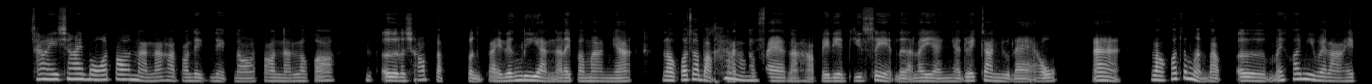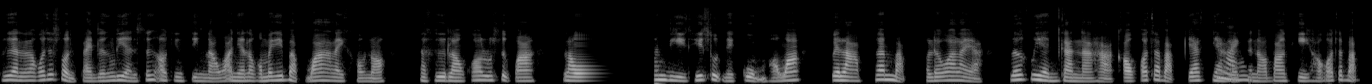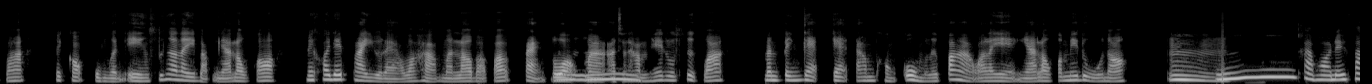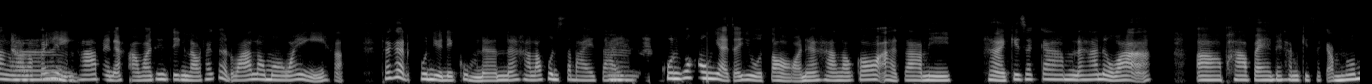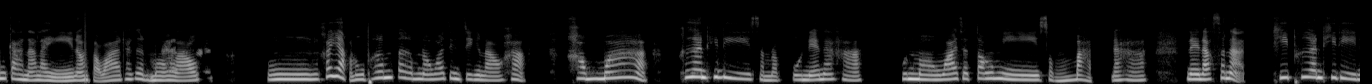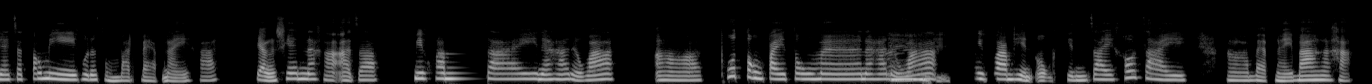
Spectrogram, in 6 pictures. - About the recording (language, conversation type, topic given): Thai, podcast, เพื่อนที่ดีสำหรับคุณเป็นอย่างไร?
- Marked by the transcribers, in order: other noise; tapping; distorted speech; mechanical hum; sniff; other background noise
